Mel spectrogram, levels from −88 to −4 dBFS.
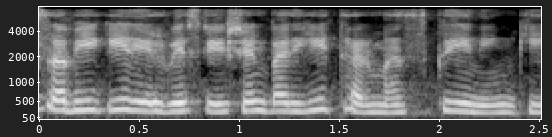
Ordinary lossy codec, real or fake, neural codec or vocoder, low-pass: none; fake; vocoder, 22.05 kHz, 80 mel bands, HiFi-GAN; 7.2 kHz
